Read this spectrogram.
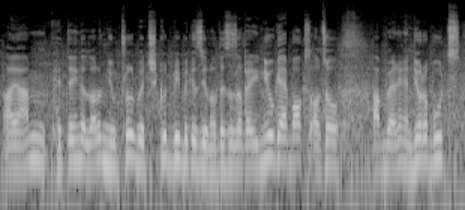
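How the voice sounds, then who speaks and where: Indian guy motovlogging from inside his helmet, kinda higher voice, chatting while riding, lots of road noise. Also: fairly even intonation, a little fast. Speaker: motorcycle reviewer. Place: outdoors on a motorbike, inside a helmet. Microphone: mic inside helmet. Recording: noisy road and engine sound, helmet mic.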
